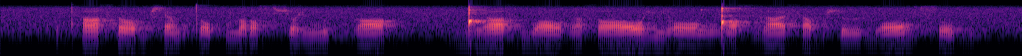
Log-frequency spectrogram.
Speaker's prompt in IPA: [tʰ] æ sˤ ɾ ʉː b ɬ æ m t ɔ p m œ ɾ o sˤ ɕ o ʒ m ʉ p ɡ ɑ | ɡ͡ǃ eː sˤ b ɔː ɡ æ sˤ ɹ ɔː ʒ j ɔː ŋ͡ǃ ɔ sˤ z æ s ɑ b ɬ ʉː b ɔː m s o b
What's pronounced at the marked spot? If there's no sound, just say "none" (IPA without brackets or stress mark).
tʰ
